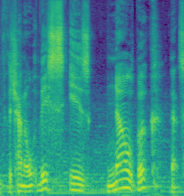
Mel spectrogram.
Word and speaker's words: Naheulbeuk: brand new game for the channel this is nbook that's how you pronounce that nbook I did look it up null book's dungeon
